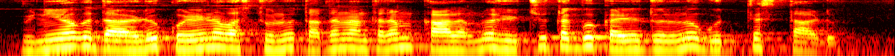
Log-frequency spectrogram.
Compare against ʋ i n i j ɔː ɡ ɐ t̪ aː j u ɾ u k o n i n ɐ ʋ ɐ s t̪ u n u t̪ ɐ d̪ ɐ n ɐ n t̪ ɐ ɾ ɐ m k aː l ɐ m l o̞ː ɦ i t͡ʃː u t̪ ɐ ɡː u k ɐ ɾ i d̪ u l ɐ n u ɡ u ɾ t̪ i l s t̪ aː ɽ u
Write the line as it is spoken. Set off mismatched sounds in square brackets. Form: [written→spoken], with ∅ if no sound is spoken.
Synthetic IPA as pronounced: ʋ i n i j ɔː ɡ ɐ [t̪→d̪] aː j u [ɾ→ɽ] u k o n i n ɐ ʋ ɐ s t̪ u n u t̪ ɐ d̪ ɐ n ɐ n t̪ ɐ ɾ ɐ m k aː l ɐ m l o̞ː ɦ i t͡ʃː u t̪ ɐ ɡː u k ɐ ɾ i d̪ u l ɐ n u ɡ u ɾ t̪ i [l→∅] s t̪ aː ɽ u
